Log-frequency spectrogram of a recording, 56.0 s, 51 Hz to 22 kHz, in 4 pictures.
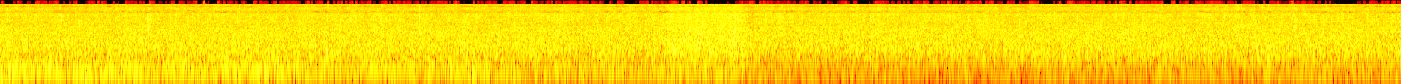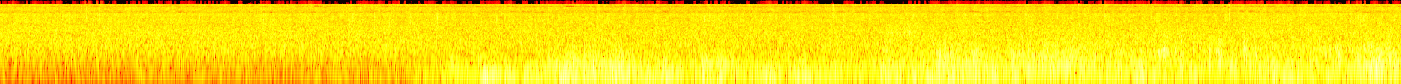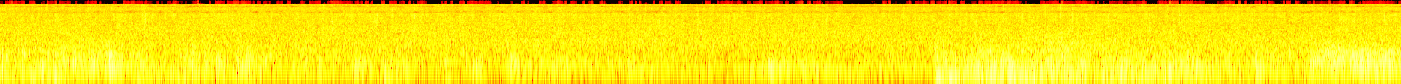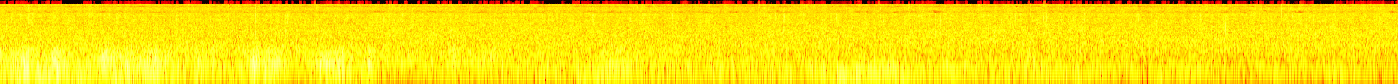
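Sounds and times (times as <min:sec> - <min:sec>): heavy rain: 0:00.0 - 0:56.0
rolling thunder: 0:18.3 - 0:34.4, 0:37.3 - 0:47.0
thunderclap: 0:18.8 - 0:33.8, 0:37.4 - 0:45.9.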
